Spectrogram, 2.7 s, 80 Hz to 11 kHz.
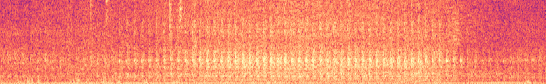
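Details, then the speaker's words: Rebuilt wrecked 2024 Nissan GT-R, first drive after cooling system install, no downpipes: steady low drone over road noise while rolling; all-wheel-drive system suspected broken, carrier bearing or driveshaft also considered; exact part unclear. "that sounds definitely like a drive shaft no that's not drive shaft it's going now that's all whe drive system oh broke something that's not good"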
